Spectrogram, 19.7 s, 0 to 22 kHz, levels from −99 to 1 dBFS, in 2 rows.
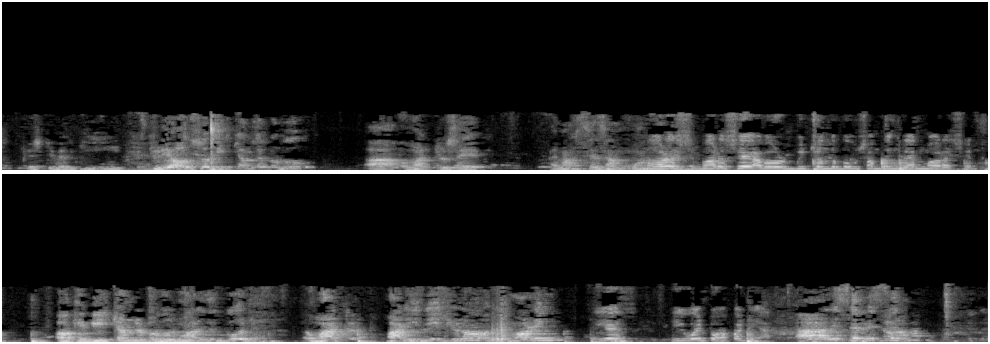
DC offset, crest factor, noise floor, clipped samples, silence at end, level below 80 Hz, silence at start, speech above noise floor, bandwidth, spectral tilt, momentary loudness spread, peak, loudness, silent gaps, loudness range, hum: under 0.1%; 20 dB; -58 dBFS; under 0.1%; 0.3 s; -62 dBFS; 0.25 s; 33 dB; 8 kHz; -6 dB/octave; 17 LU; -6 dBFS; -25 LUFS; none; 6 LU; none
